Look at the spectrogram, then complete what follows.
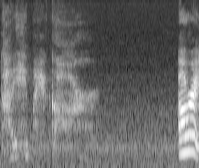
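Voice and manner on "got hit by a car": hushed, barely voiced whisper, said to one side. Telling the others about Alex so Alex cannot hear: whispering. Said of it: "because I'm whispering".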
